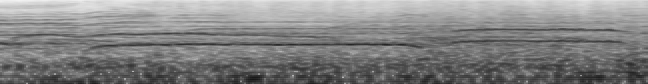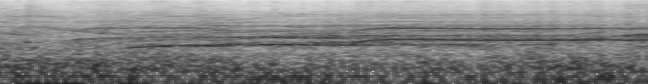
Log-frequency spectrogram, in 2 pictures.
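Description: Several riders on the Expedition Everest roller coaster screaming and yelling in overlapping held, gliding cries over the rumble of the train running on its track.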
